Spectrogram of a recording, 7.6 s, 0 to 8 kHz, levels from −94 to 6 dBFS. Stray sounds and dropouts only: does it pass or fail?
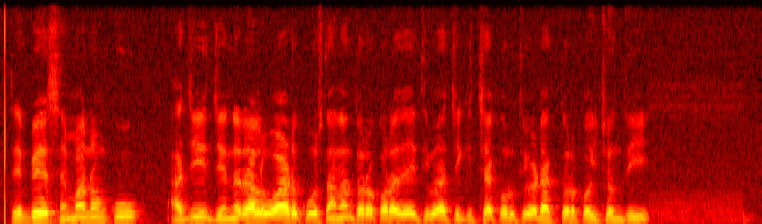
pass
